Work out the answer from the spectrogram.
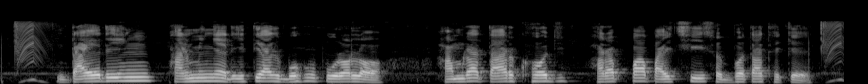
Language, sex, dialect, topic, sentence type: Bengali, male, Jharkhandi, agriculture, statement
